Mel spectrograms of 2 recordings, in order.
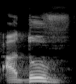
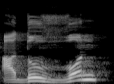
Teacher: واو کے اوپر جب تشدید آ گئی تو یہاں پہ جب ہم وقف کریں گے تو ہم اس کو سختی دکھائیں گے. ادو، وی کی ساؤنڈ آئے گی.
